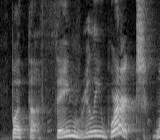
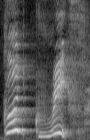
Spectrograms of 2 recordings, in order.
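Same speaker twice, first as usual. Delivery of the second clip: higher, louder exasperated groan; 10 semitones higher, 6 dB louder than usual. A narrator's reading. Star bellies dismayed at their rivals, groaning. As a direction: moan it in dismay. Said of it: "groaned the ones who had stars".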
